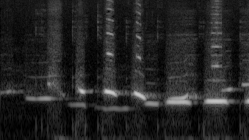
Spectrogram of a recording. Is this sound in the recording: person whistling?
yes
